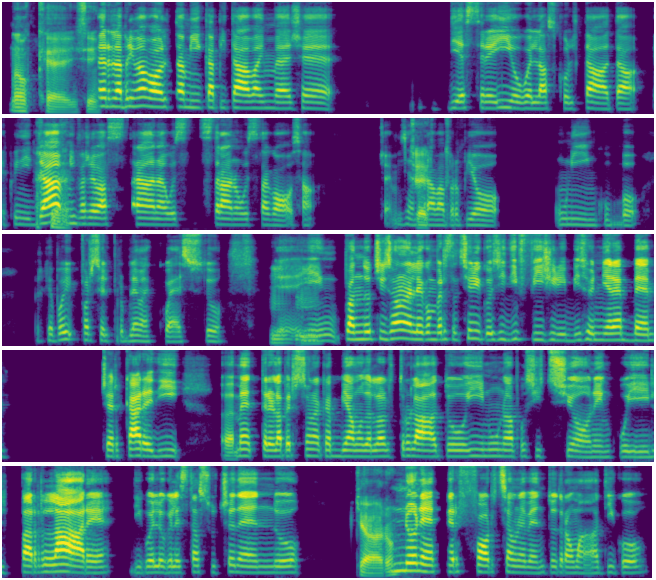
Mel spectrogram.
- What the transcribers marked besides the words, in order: other noise; chuckle; "Certo" said as "cert"; tapping
- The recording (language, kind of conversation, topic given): Italian, podcast, Come mostri empatia durante una conversazione difficile?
